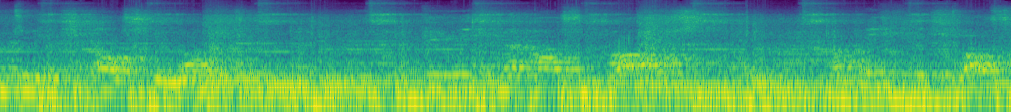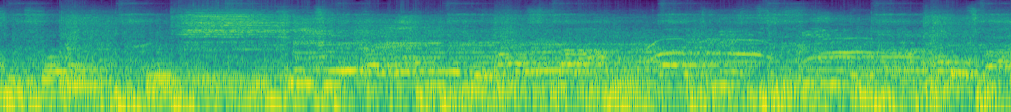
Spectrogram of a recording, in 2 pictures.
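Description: Live band playing loud, with a man singing lead into a handheld microphone over drums and electric guitar.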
